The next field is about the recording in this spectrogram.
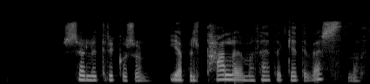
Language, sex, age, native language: Icelandic, female, 20-29, Icelandic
